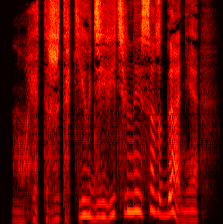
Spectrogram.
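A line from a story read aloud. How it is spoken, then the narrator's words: Muffled mutter. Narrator (Russian): глухо пробормотал профессор Курчевский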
